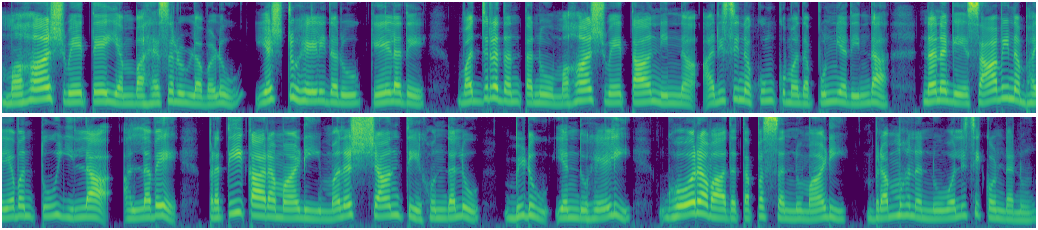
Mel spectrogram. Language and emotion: Kannada, neutral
